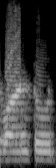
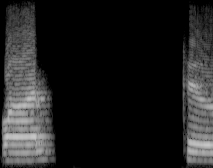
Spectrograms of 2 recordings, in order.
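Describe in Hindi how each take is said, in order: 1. संख्याएँ तेज़ी से और सपाट आवाज़ में बोली जाती हैं। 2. संख्याएँ खींचकर और उतार-चढ़ाव वाले सुर के साथ बोली जाती हैं। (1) "नॉर्मल हम बोलते हैं" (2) "इंस्ट्रक्शन के लैंग्वेज में ... थोड़ा सा रिदम लेते हैं ना, राइजिंग और फॉलिंग टोन्स"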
